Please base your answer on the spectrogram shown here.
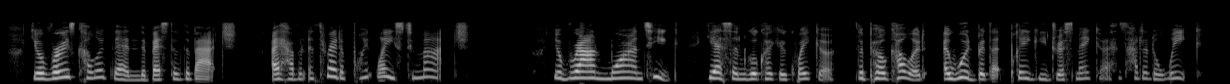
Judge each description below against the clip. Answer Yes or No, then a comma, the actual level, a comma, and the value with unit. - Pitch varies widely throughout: No, average, 3.2 semitones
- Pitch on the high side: Yes, very high, 270 Hz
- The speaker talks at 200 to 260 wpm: Yes, fast, 205 wpm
